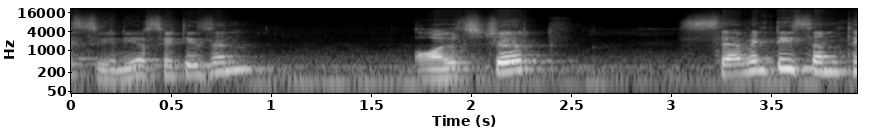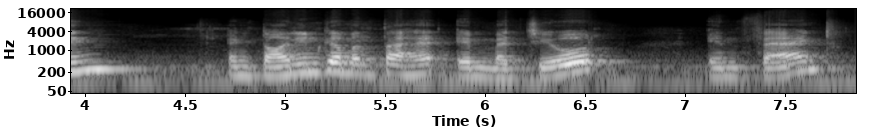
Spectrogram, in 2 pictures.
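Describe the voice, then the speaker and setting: A man teaching vocabulary, speaking slowly and deliberately and repeating words for pronunciation. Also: high voice, darkish tone, a little hiss or hum. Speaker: English teacher. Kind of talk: vocabulary lesson.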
